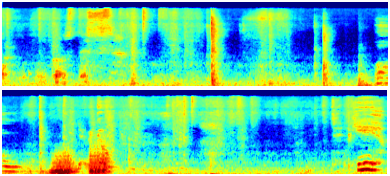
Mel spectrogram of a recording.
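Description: A room door being swung shut, with a pitched creak for about a second around six seconds in, amid scattered light knocks.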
